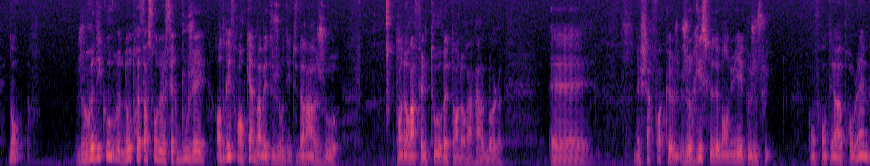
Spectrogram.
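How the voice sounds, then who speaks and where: Long, frequent pauses break up speech that moves at a moderate pace through very wide pitch swings. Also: man, fairly low pitch for a man. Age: 60s. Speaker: comic book artist. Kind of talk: interview. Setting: home studio. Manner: animated; halting.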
